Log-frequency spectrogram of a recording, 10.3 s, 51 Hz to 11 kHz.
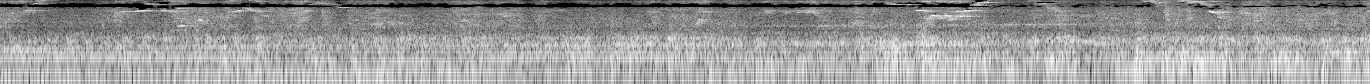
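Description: Kawasaki–CSR Qingdao Sifang C151A electric train running, heard from inside the car: a steady rumble of wheels on the rails, with a faint whine that rises slowly in pitch.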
